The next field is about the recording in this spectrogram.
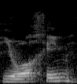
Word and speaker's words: Joachim: My name's Joachim. That's how you say it in my language.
